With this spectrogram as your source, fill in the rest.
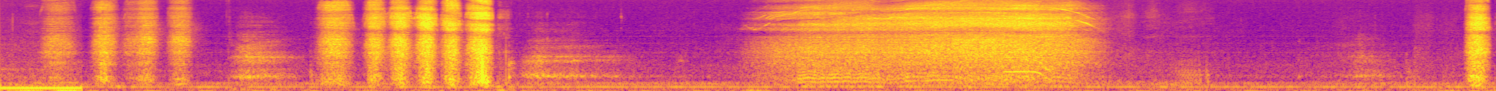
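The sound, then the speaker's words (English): A run of quick, sharp nose sniffs in rapid succession as someone sniffs out a smell to follow a trail, followed by a long drawn-out breath and a last short sniff at the end. “It was a lot of sniffing.”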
